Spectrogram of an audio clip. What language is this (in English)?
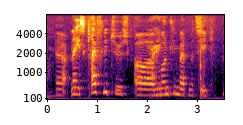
Danish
